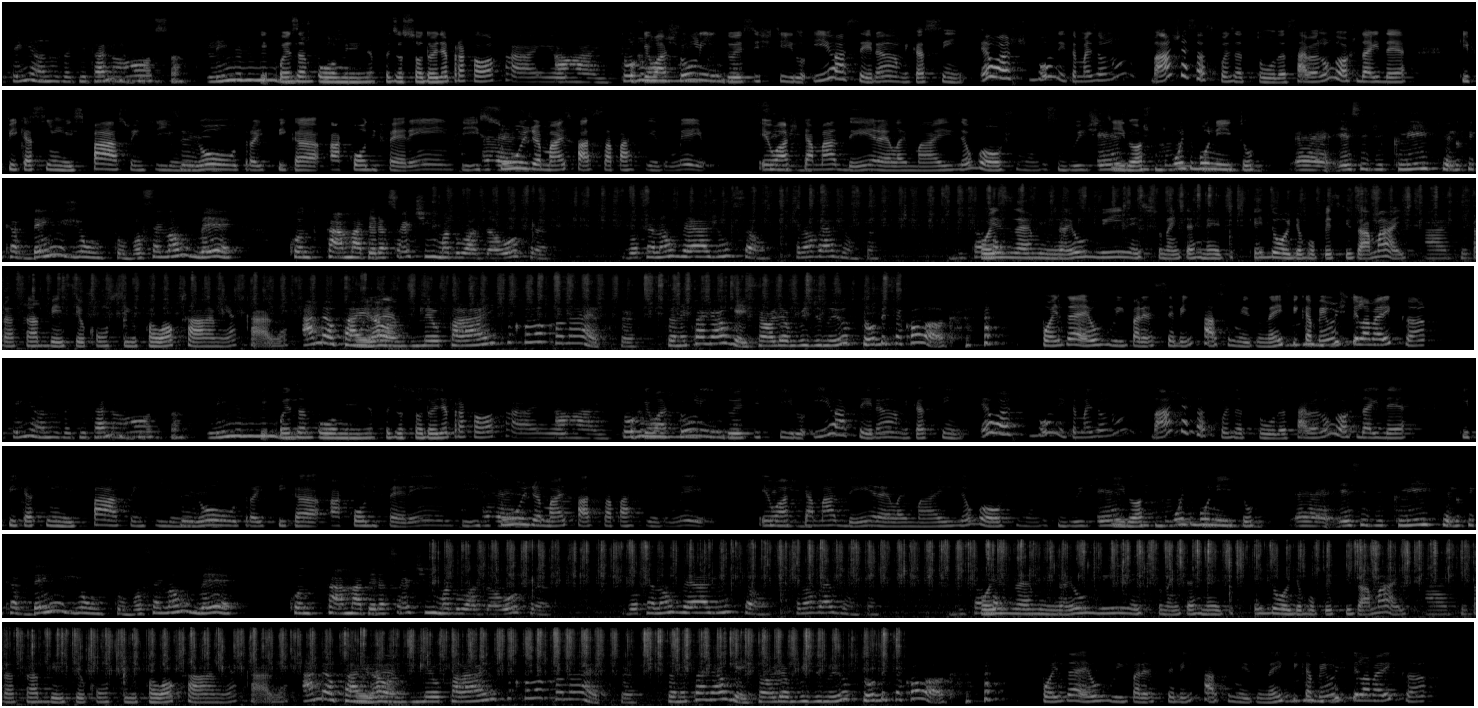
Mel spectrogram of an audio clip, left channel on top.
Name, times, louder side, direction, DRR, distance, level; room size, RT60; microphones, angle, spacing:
voice 1, 0.0-1.3 2.0-2.9 5.5-7.0 16.5-16.9 19.3-20.0 22.4-22.7 25.7-26.6 27.6-31.8 32.4-35.0 35.7-37.2 37.4-38.3 38.9-39.4 40.0-40.2 43.7-44.2 47.2-54.2 57.1-57.6, left 2 dB, 40° left, 6 dB, 1.0 m, -41 dB
voice 2, 1.0-1.9 2.6-5.6 6.4-14.0 14.6-21.8 22.3-27.3 39.3-41.7 42.0-43.5 44.2-47.1 47.7-48.3 54.6-58.4, left 4 dB, 75° left, 14 dB, 0.7 m, -41 dB
sound 1, 33.7-53.3, right 10 dB, 90° right, 1.9 m, -43 dB
18.0 x 15.5 x 4.5 m, 0.43 s
head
